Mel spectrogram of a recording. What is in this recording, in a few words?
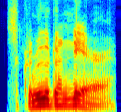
"scrutineer", American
